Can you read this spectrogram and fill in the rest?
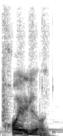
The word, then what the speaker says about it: Højlund: This season, I have faith in Rasmus Højlund. The D is silent.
